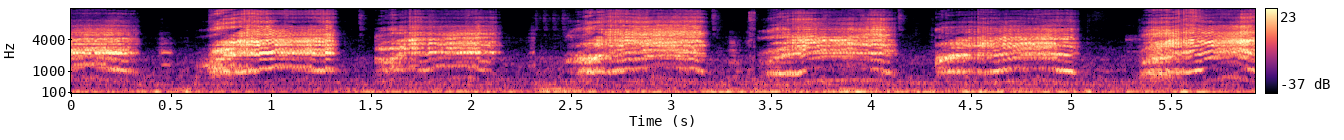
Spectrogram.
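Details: Raspy, nasal "rehhh" screams from a parrot during a car ride, repeated in steady bursts against a deep rumbling engine drone.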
